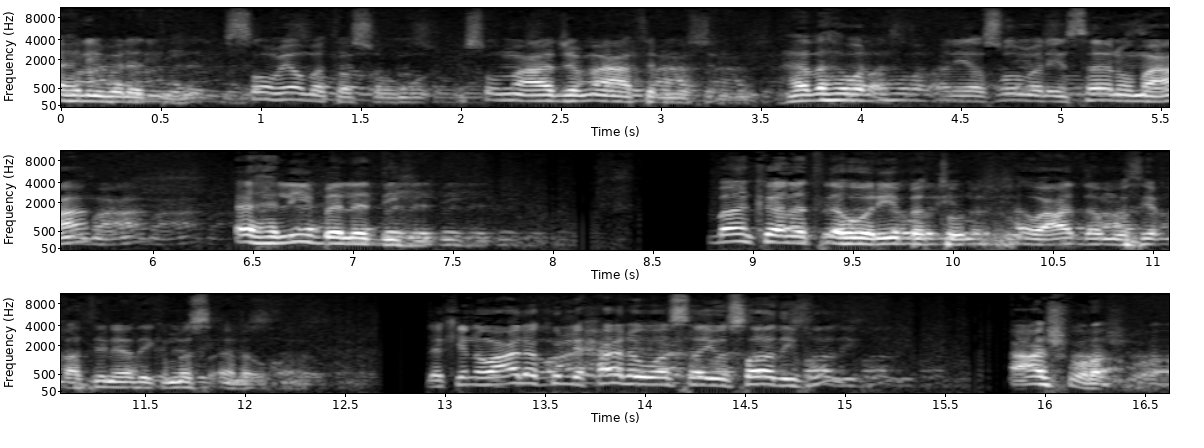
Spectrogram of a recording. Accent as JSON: {"language": "Arabic", "country": "Algeria", "said": "التاسع عندنا في العاشر الجزائريين غدا"}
